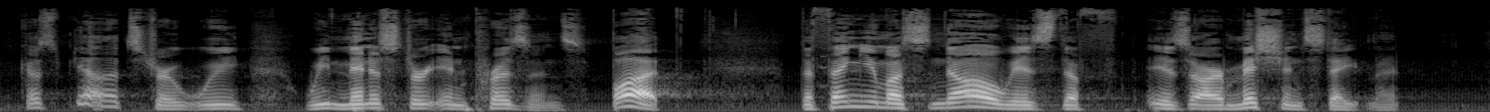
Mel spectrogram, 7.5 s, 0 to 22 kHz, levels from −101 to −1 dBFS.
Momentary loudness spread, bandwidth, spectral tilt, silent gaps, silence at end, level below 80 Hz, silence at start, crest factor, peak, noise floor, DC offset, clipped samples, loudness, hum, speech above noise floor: 14 LU; 16.5 kHz; -5 dB/octave; none; 0.45 s; -68 dBFS; 0.15 s; 22 dB; -10 dBFS; -65 dBFS; under 0.1%; under 0.1%; -32 LUFS; none; 34 dB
